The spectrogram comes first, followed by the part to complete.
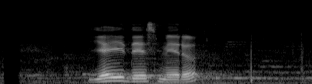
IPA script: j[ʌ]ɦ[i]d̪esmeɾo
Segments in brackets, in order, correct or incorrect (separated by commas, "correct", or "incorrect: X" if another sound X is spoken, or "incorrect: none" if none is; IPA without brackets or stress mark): correct, correct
